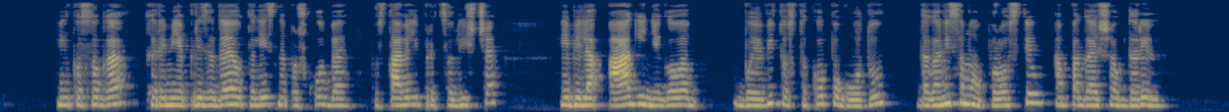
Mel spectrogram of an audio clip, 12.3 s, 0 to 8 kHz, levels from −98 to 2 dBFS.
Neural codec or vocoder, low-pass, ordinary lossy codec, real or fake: none; 7.2 kHz; none; real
